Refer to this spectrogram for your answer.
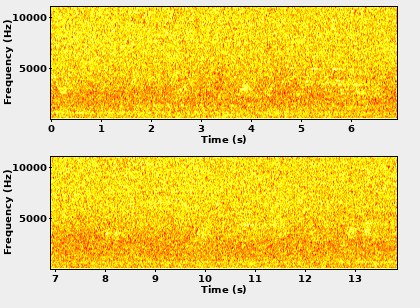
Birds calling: unidentified bird

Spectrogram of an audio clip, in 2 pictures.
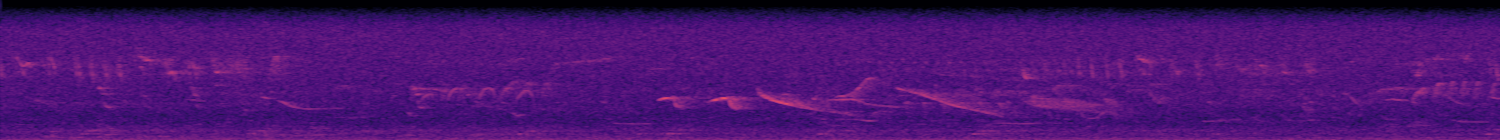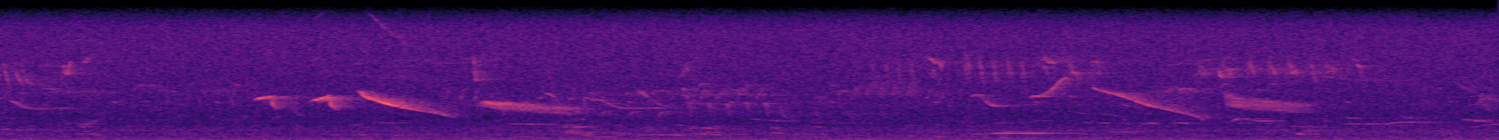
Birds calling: Rufous-collared Sparrow (Zonotrichia capensis)
Yellow-backed Oriole (Icterus chrysater)
House Wren (Troglodytes aedon)

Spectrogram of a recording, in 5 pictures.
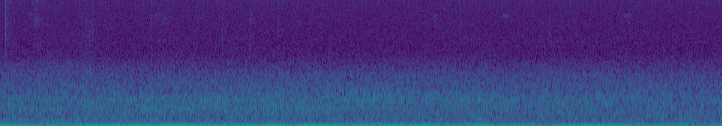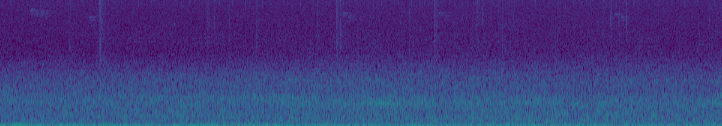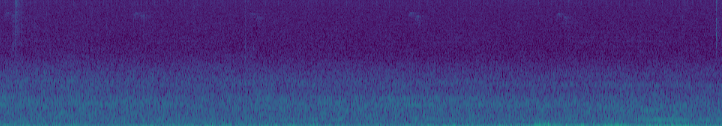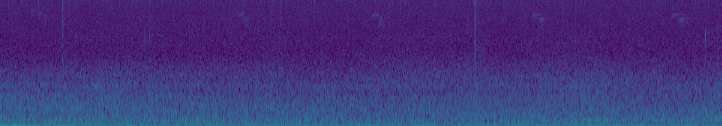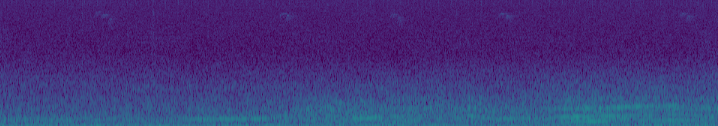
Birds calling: Black-capped Chickadee (Poecile atricapillus)

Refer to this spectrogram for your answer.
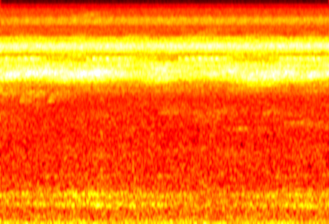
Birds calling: Black-faced Antthrush (Formicarius analis)

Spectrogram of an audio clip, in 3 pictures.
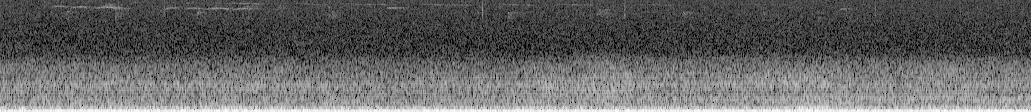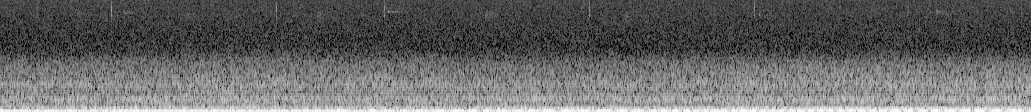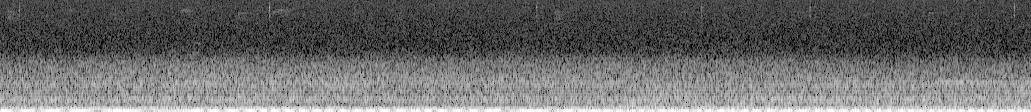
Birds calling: Cedar Waxwing (Bombycilla cedrorum)

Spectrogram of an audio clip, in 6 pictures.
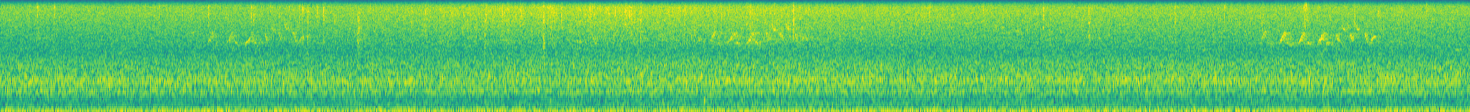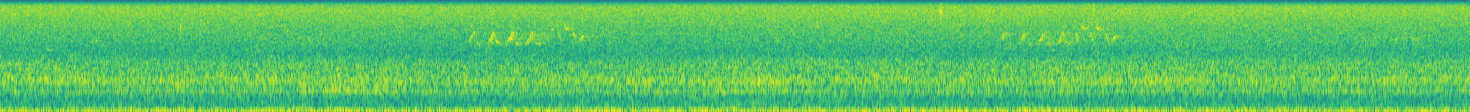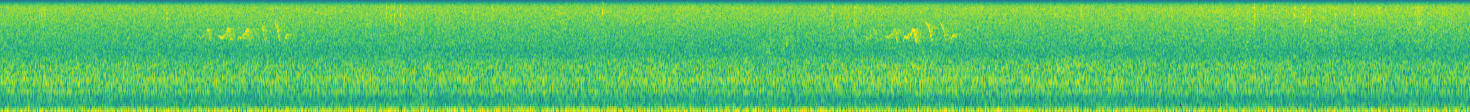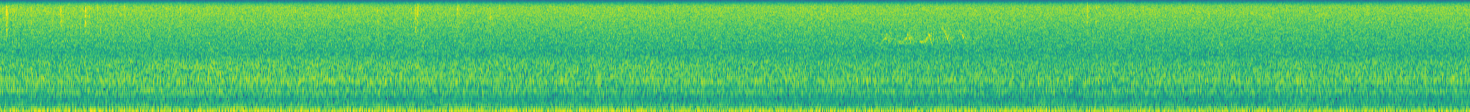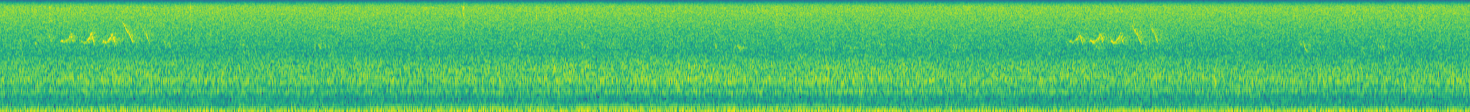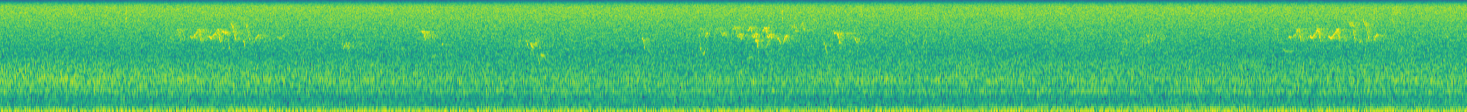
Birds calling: Yellow Warbler (Setophaga petechia)
American Goldfinch (Spinus tristis)

